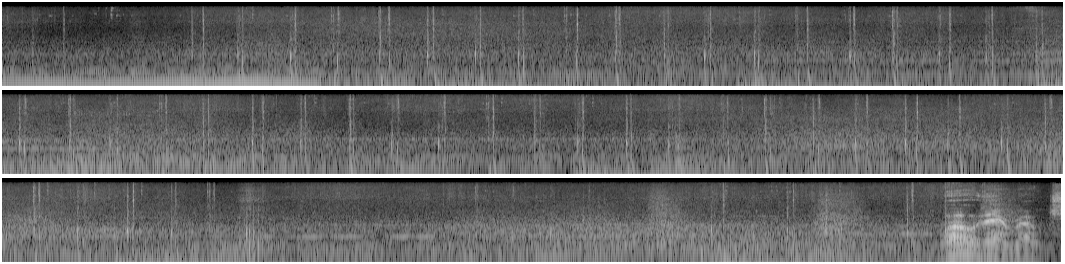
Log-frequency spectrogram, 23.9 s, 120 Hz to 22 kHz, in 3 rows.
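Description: Roach the horse from The Witcher 3: Wild Hunt, hooves clip-clopping in a steady rhythm at close range throughout, with a voice talking over the hoofbeats.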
